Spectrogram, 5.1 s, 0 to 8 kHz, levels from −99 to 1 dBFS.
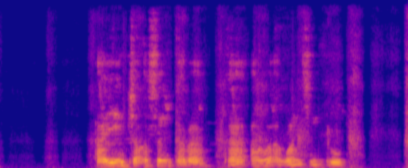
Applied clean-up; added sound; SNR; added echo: neural separator model SepFormer DNS4.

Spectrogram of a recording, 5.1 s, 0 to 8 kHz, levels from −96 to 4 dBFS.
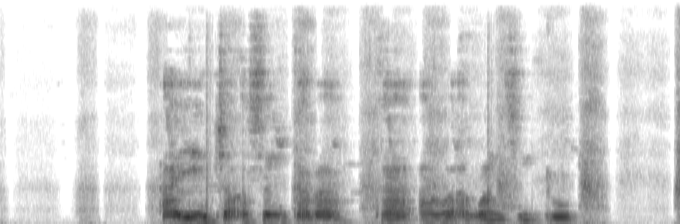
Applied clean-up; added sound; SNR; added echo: none; Breathing; 20 dB; reverberation time 0.2 s.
